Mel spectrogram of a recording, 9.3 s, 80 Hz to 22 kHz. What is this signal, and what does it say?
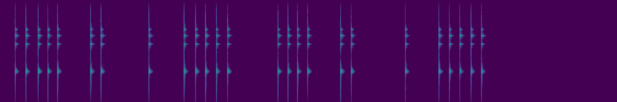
Tap code, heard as taps on glass, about 6 knocks a second. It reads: WERE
